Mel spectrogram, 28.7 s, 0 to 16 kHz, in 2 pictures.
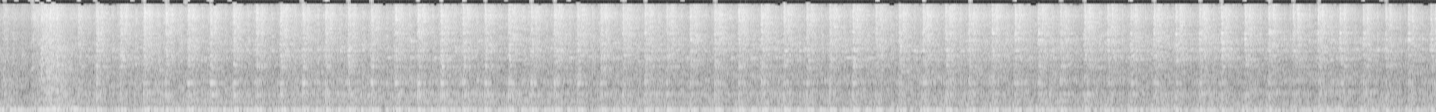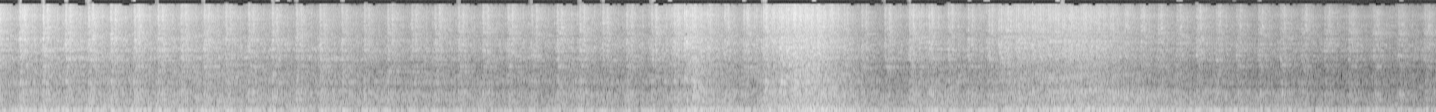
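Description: Ford Ranchero's 351 Cleveland V8 running loud with a fast, steady pulse, swelling up briefly twice near the end. The engine has had no tune-up and is running really rich and rough.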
